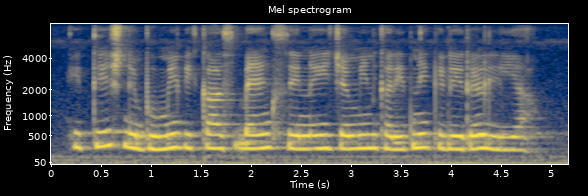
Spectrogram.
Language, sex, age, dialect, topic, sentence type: Hindi, female, 18-24, Marwari Dhudhari, banking, statement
